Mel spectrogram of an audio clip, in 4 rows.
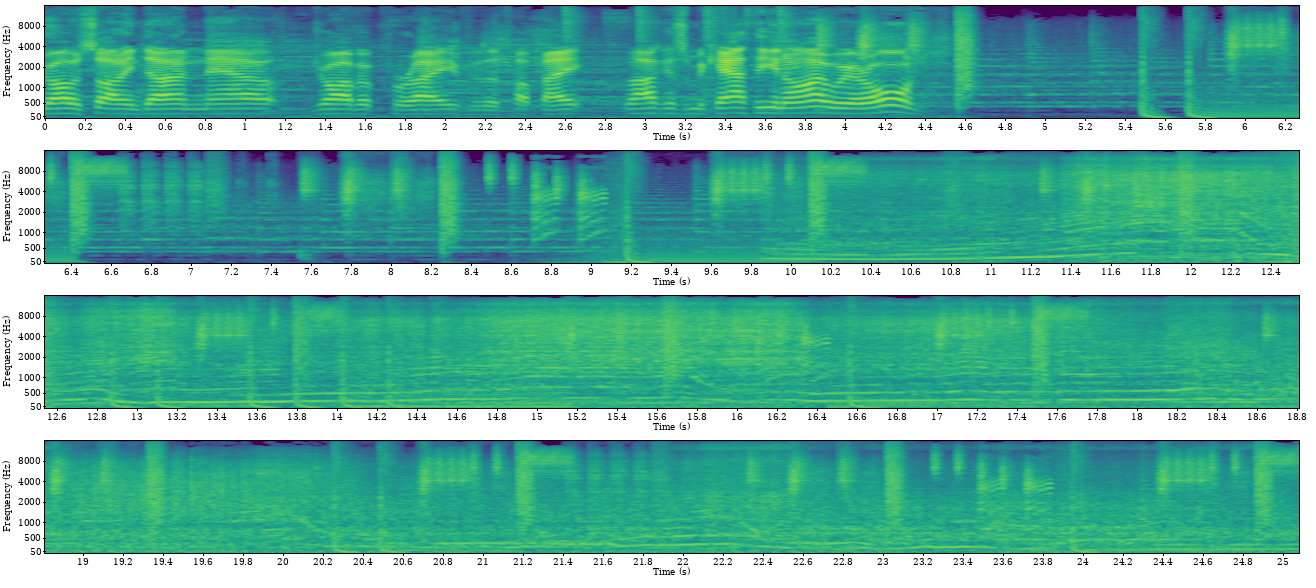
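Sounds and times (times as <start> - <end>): car engine revving hard: 9.8 - 25.0.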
